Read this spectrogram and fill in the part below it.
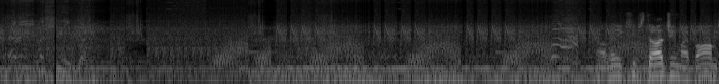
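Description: Rapid arcade gunfire crackles.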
